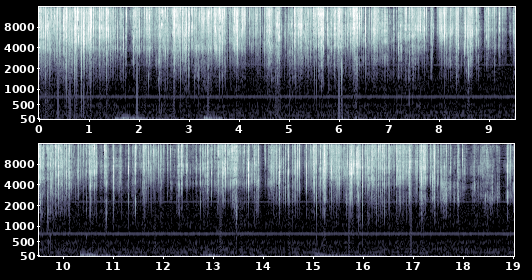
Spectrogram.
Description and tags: A quick recording of a strange crackling sound I recorded earlier.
